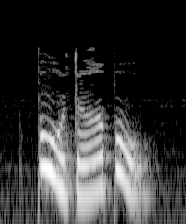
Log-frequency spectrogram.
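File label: "不得不", Mandarin Chinese; hsk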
